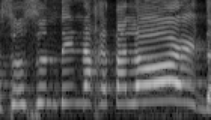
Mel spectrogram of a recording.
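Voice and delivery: loud, rising cry of surrender; shouted vow. Acted. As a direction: shout the promise to the Lord. Leading congregation commitment prayer.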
